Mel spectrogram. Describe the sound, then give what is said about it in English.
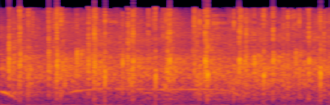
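Applause from an audience welcoming two panel speakers at a meeting, a steady, fairly loud patter of many hands with a voice heard over it. “That we're clapping for them.”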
